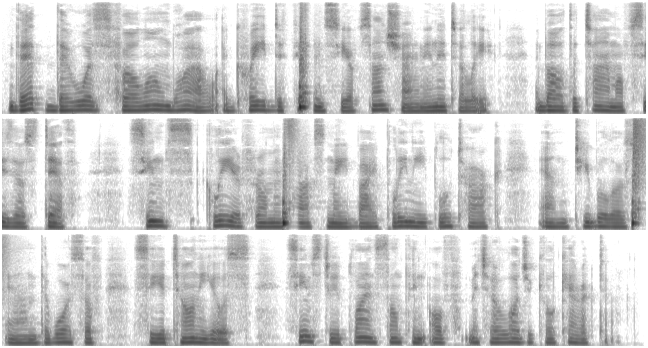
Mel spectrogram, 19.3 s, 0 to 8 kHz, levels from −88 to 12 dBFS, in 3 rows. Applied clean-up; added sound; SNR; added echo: neural mask model RNNoise.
